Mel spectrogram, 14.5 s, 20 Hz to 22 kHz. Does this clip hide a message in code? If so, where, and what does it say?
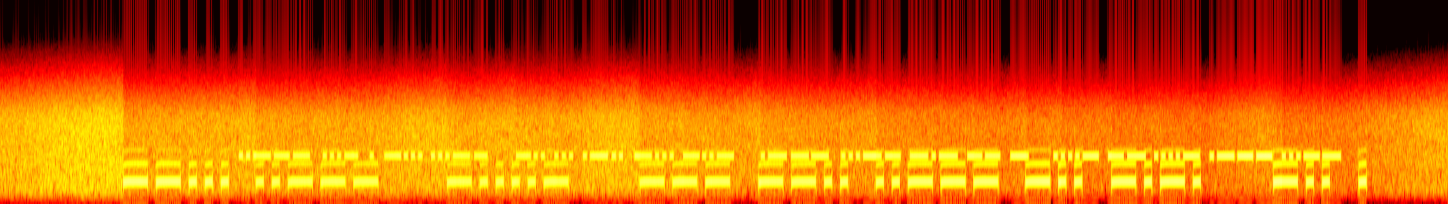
Yes: Morse code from 1.2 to 13.7 s, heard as two keyed tones, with radio static. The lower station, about 15 wpm, 370 Hz: 72 - OZ2DC DE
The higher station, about 33 wpm, 950 Hz: 2VEB3 DSLBX J3KMT 4M4J3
